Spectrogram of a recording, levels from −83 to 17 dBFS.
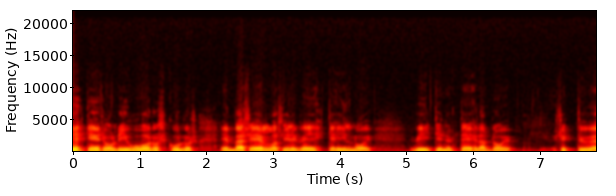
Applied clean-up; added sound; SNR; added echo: none; none; none; none.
